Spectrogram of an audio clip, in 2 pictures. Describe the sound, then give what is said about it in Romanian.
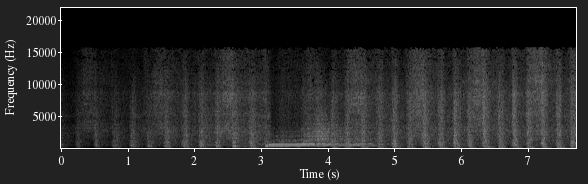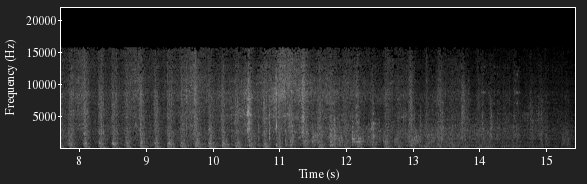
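A locomotive bound for the North Pole rumbles along in a fast, steady chugging rhythm, with hissing steam and clattering wagon wheels. A brief whistle sounds near the start, and the train stays loud throughout. “Imaginați-vă că auziți scrâșnetul continuu al roților vagonului în care ne aflăm și duduitul puternicei locomotive care ne poartă spre Polul Nord.”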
